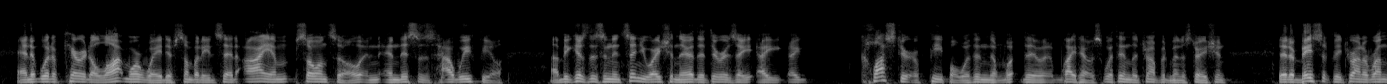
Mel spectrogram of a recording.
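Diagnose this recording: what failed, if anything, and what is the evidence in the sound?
AMR comfort noise at 0.05 to 0.17 s, 8.25 to 8.49 s and 8.51 to 8.61 s: in these gaps, lasting 120, 240 and 100 ms, the real background gives way to a smooth, steady hiss that switches in and out. The codec's silence detection stopped sending speech frames, and the receiver synthesised noise from a coarse level-and-spectrum description.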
